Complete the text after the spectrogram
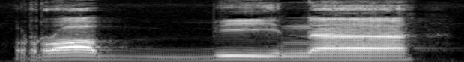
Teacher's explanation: dibaca tabkhim. Tebalkan huruf rnya rbina na dibaca panjang.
